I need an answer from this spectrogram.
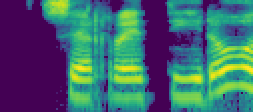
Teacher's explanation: Retiró es una palabra aguda, porque lleva la mayor fuerza de voz en la sílaba ro.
